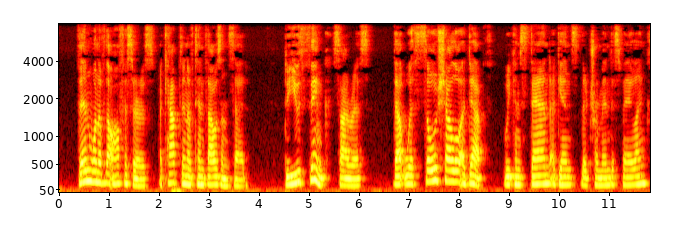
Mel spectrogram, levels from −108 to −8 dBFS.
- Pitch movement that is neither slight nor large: Yes, average, 3.3 semitones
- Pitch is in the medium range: Yes, medium, 145 Hz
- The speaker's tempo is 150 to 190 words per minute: No, average, 140 wpm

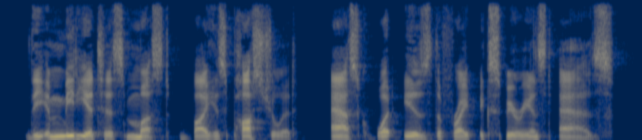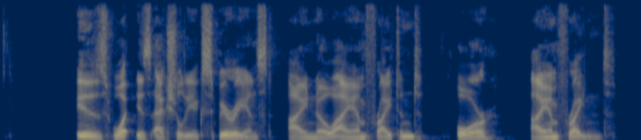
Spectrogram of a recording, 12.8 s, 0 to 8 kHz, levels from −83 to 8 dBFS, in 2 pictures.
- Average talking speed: No, slow, 130 wpm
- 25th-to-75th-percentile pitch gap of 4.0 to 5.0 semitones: Yes, average, 4.5 semitones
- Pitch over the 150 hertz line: No, low, 100 Hz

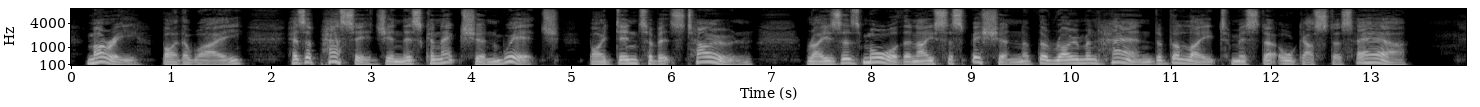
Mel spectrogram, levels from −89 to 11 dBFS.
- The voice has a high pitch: No, low, 125 Hz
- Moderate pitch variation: No, wide, 6.5 semitones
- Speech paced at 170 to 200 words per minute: No, slow, 135 wpm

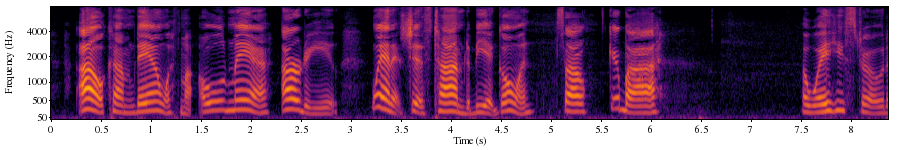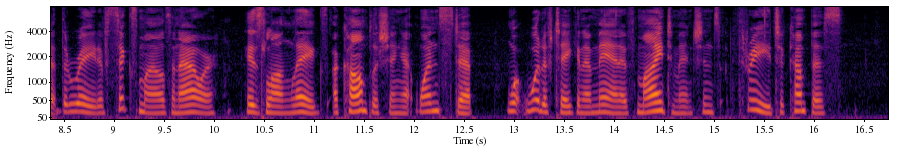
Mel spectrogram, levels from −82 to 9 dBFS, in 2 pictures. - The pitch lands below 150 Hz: No, high, 195 Hz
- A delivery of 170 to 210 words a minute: Yes, average, 185 wpm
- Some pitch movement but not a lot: Yes, average, 4.0 semitones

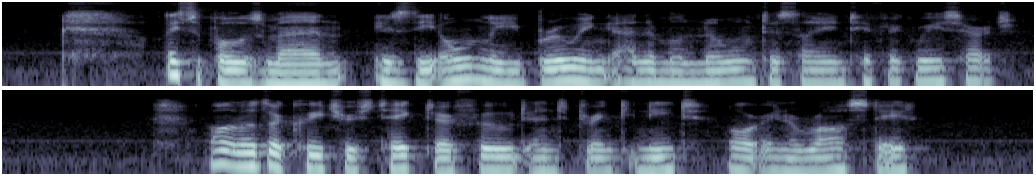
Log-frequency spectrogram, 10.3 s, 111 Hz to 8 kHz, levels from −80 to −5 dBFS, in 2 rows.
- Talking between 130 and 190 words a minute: Yes, average, 150 wpm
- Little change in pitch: Yes, narrow, 1.6 semitones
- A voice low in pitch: Yes, low, 130 Hz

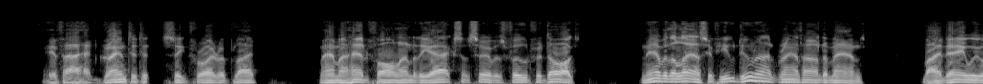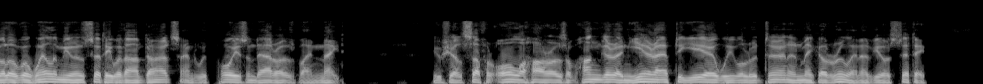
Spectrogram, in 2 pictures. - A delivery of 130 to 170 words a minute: No, average, 200 wpm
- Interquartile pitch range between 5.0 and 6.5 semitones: No, average, 3.0 semitones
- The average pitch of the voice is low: Yes, low, 100 Hz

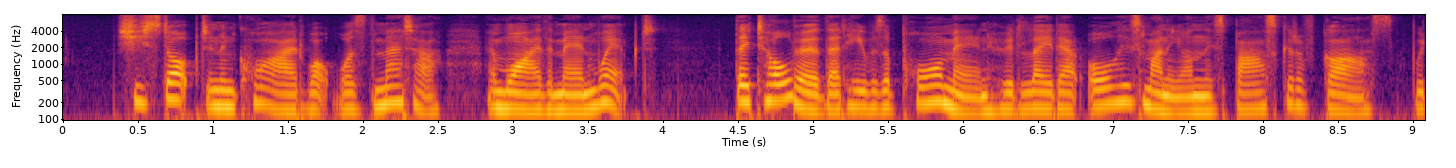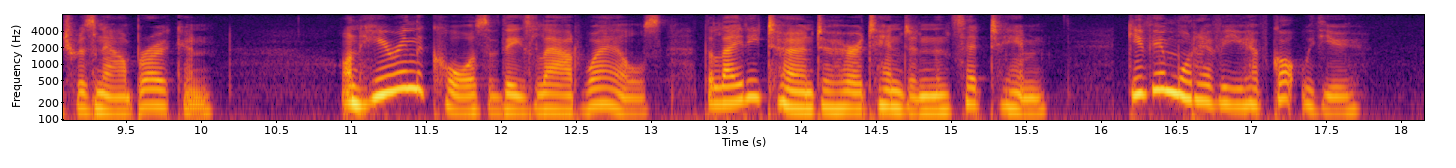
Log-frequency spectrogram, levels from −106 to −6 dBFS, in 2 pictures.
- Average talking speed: No, fast, 210 wpm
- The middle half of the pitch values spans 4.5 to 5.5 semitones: Yes, average, 5.2 semitones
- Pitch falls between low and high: Yes, medium, 160 Hz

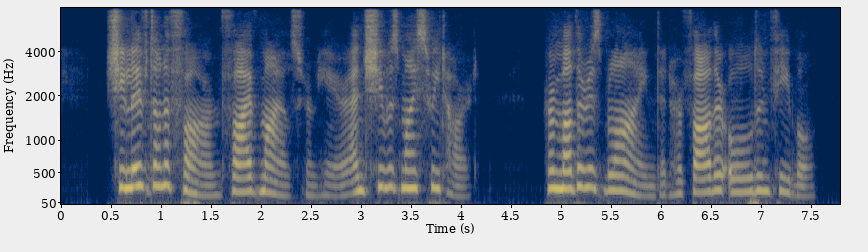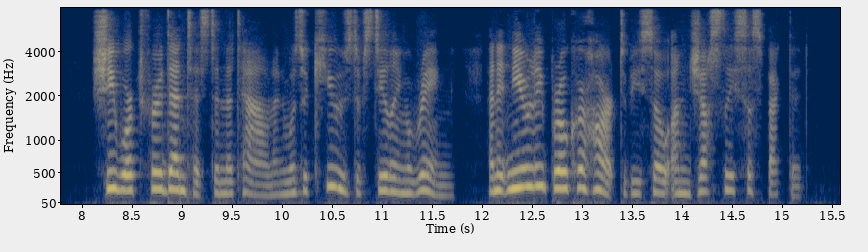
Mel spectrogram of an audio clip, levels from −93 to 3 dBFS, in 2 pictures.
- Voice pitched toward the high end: Yes, high, 215 Hz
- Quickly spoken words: No, average, 195 wpm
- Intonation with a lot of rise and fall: Yes, wide, 5.8 semitones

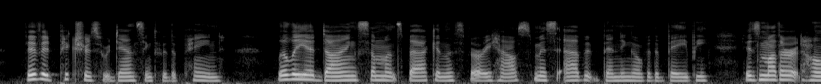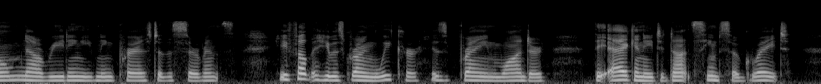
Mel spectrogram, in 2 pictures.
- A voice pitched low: No, medium, 185 Hz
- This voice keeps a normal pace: Yes, average, 185 wpm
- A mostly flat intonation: Yes, narrow, 1.8 semitones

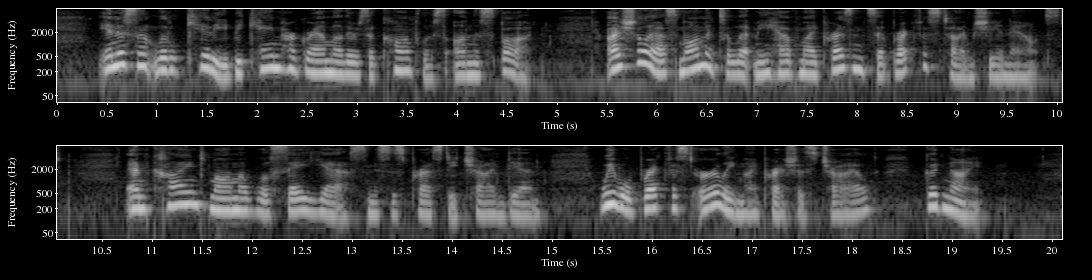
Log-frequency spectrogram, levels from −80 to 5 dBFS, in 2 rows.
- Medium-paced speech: No, slow, 130 wpm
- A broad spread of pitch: Yes, wide, 6.8 semitones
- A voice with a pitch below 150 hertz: No, medium, 185 Hz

